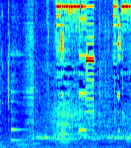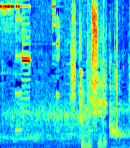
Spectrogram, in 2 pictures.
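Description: An electronic scanner hums with steady beeping tones.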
